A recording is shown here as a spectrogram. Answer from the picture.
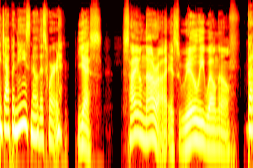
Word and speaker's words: sayonara: known but I think getting the pronunciation right can be tricky you have to make sure to hold the yo sound and the whole tone of the word stays flat right listeners try it out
